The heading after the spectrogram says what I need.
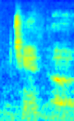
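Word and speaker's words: tanh: the hyperbolic tangent function tint it rhymes with Blanche so they say tan CH or hyperbolic tangent to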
